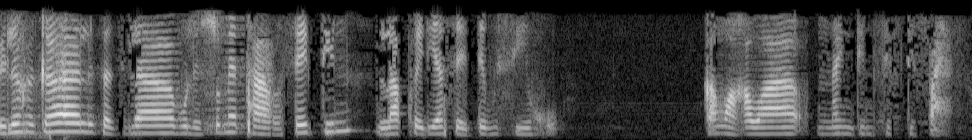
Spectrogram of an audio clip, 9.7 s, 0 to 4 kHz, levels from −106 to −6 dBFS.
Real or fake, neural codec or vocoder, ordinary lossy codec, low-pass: real; none; AAC, 16 kbps; 3.6 kHz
